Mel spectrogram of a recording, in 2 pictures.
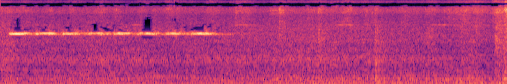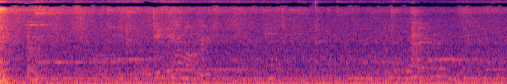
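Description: Bangkok BTS Skytrain train sounds: a steady high electronic beep lasting about two seconds at the start, a sharp knock about halfway through, then the train running with a continuous rumble and a faint shifting motor whine.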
